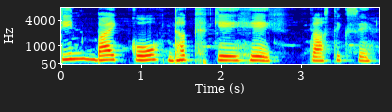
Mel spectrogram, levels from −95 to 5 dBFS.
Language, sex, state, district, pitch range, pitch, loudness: Hindi, female, Arunachal Pradesh, Papum Pare, 210-250 Hz, 230 Hz, -15 LUFS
